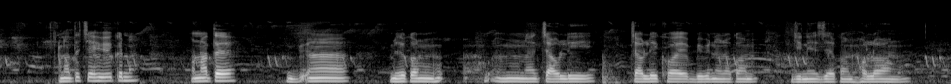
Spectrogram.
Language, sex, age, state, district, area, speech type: Santali, male, 18-30, West Bengal, Malda, rural, spontaneous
